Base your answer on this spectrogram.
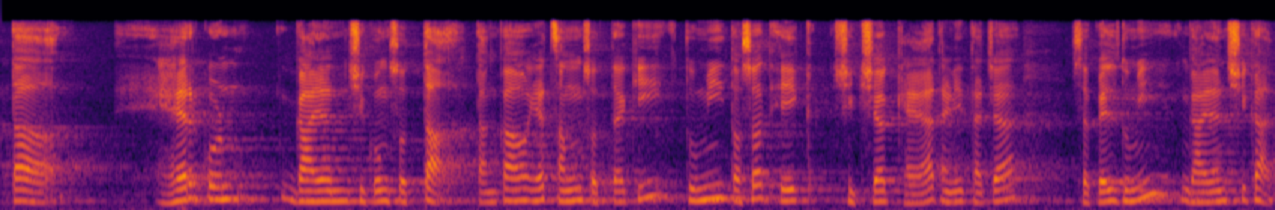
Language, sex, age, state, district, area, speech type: Goan Konkani, male, 18-30, Goa, Bardez, rural, spontaneous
